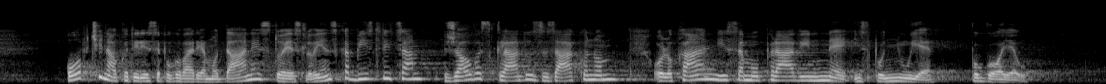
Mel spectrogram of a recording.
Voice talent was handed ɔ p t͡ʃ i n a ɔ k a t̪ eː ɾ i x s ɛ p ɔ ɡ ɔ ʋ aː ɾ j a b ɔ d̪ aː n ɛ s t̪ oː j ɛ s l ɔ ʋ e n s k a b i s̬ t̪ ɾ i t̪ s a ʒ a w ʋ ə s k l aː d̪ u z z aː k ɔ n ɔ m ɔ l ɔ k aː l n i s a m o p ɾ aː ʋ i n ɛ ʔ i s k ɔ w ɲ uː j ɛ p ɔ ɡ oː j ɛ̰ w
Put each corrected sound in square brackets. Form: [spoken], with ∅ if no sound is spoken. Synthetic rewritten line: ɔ p t͡ʃ i n a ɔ k a t̪ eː ɾ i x s ɛ p ɔ ɡ ɔ ʋ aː ɾ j a [m] ɔ d̪ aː n ɛ s t̪ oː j ɛ s l ɔ ʋ e n s k a b i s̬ t̪ ɾ i t̪ s a ʒ a w ʋ ə s k l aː d̪ u z z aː k ɔ n ɔ m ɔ l ɔ k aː l n i s a m o p ɾ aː ʋ i n ɛ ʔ i s [p] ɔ w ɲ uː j ɛ p ɔ ɡ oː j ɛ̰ w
